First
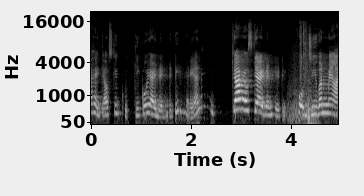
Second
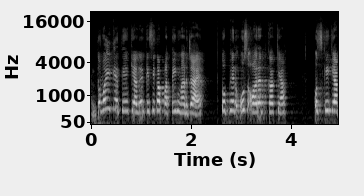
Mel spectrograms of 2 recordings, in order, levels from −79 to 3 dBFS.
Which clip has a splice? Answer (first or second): first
